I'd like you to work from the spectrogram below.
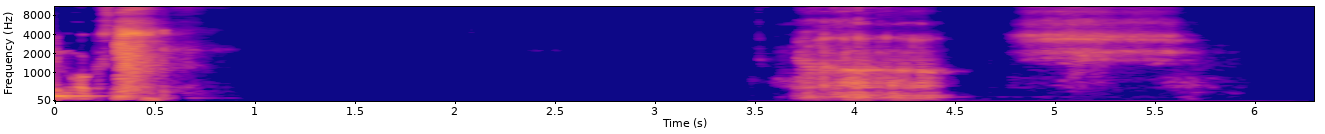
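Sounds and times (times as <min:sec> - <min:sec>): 
speech: 0:00.0 - 0:00.6
person imitating loud rasping snoring: 0:03.7 - 0:04.5.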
